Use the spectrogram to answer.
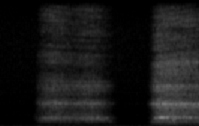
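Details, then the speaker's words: Two airy, rushing breaths of about one second each, with a pause between, through a PASPORT spirometer mouthpiece held between the teeth with lips sealed. These are normal breaths taken through the mouth only during a lung-volume demonstration. "I'm going to just take normal breaths making sure I breath only through my mouth and not through my nose."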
